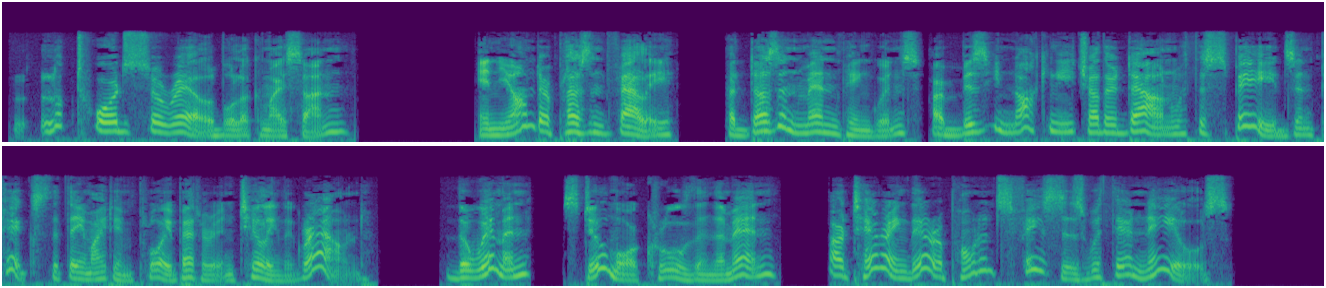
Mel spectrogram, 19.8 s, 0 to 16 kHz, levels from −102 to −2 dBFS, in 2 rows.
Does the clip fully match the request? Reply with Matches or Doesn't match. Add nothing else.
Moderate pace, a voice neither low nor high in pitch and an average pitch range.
Doesn't match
